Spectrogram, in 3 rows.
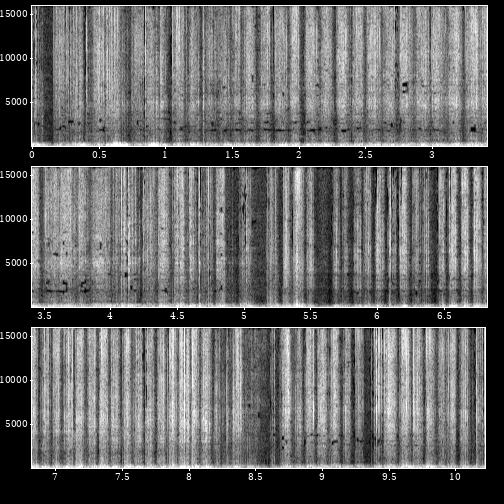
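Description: Long acrylic nails rapidly scratch the hollow metal mesh grille of a large black condenser microphone from both sides. The result is a dense, continuous, low rumbling scrape centred around 200 Hz with almost no bright content, holding a steady level with brief dips near the middle.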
